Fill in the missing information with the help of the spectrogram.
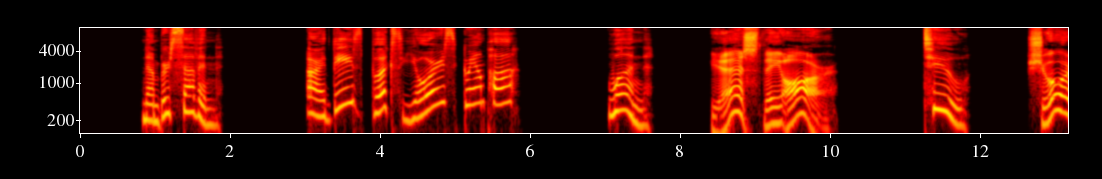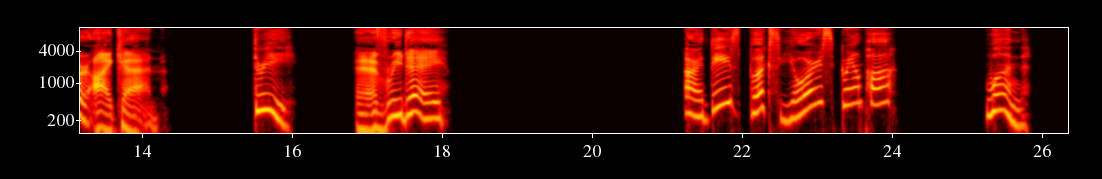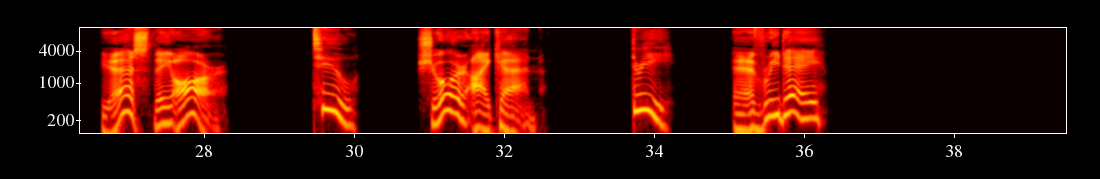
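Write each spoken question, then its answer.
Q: Are these books yours, Grandpa?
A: 1: Yes, they are.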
